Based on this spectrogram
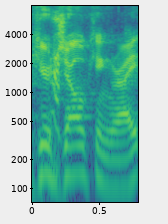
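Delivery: imitated sarcastic tone. Retelling a reply to a cashier: retelling own sarcastic reply. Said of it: "I think I was super sarcastic".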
